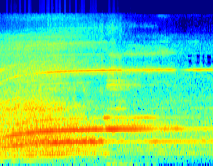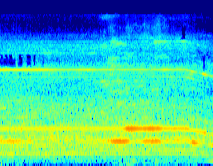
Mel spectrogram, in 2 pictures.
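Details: Delta benchtop planer after drive belt replacement, test board fed through (blades not yet replaced); steady even motor whine easing slightly under the cut, no slap, chatter or squeal, a normal healthy cut.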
